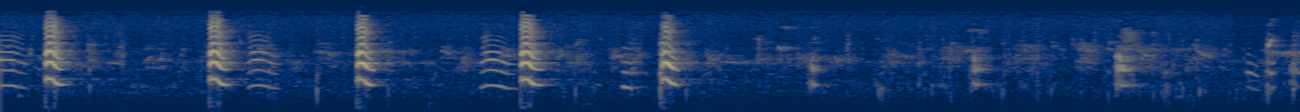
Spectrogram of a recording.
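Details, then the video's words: Eurasian coot calls ring out clearly: five loud, sharp, squeaky notes about a second apart, followed by softer, more distant calls from other birds. "tiếng sâm cầm"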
